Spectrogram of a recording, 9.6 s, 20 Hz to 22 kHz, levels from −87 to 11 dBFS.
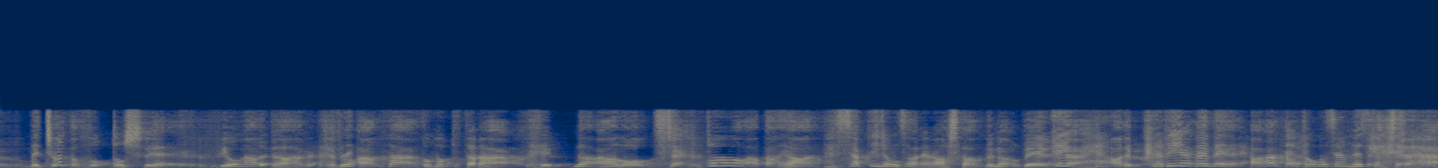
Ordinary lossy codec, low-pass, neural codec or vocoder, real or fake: none; none; codec, 16 kHz, 0.5 kbps, FreqCodec, larger model; fake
